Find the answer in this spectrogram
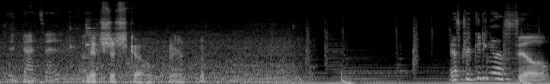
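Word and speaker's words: Nikšićko: We asked them how to pronounce it, but I wouldn't even know how to pronounce it. Nitschishko. That's it? Okay. Nitschishko, yeah.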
